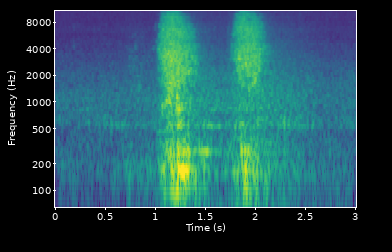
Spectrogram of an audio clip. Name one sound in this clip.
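A man breathes out heavily close by.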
